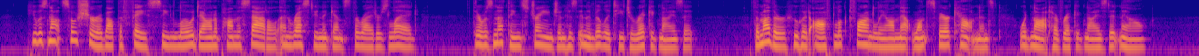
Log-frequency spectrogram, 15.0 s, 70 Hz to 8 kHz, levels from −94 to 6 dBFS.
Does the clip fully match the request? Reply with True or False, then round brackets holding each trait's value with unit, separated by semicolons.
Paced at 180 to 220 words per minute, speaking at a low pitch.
False (190 wpm; 170 Hz)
